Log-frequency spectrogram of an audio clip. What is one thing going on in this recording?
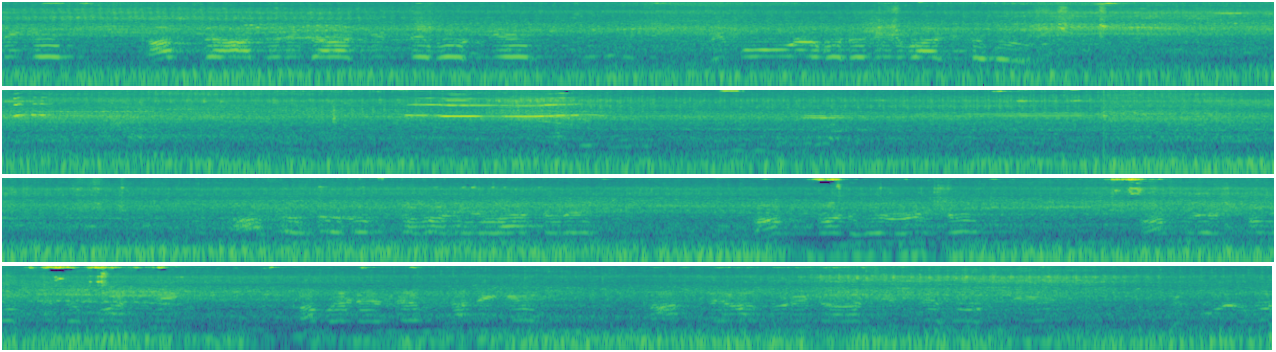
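Many motorcycle engines rumble steadily as they ride past.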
